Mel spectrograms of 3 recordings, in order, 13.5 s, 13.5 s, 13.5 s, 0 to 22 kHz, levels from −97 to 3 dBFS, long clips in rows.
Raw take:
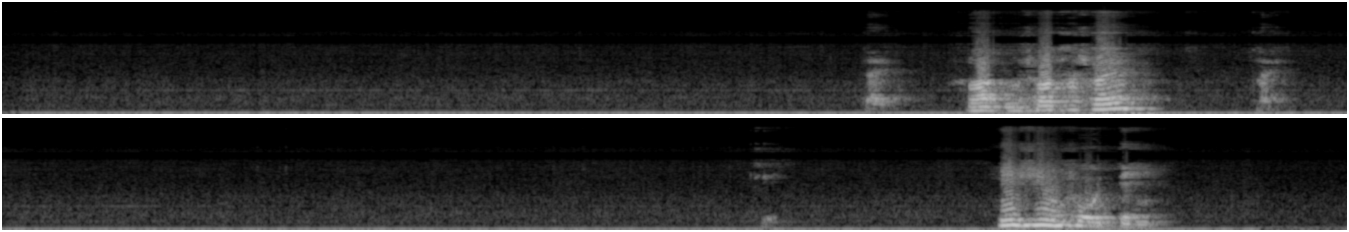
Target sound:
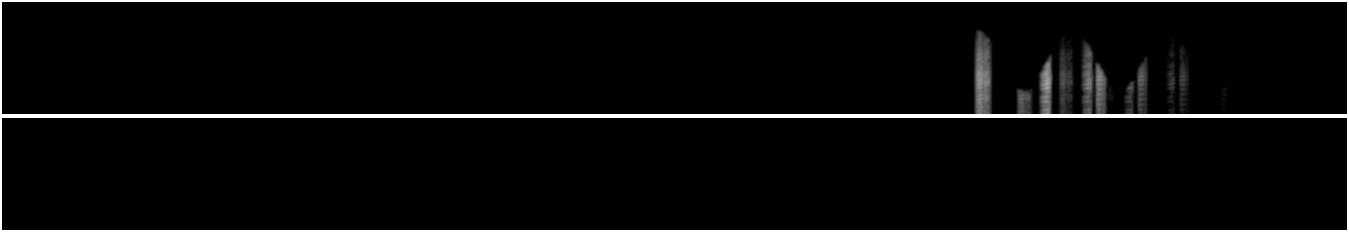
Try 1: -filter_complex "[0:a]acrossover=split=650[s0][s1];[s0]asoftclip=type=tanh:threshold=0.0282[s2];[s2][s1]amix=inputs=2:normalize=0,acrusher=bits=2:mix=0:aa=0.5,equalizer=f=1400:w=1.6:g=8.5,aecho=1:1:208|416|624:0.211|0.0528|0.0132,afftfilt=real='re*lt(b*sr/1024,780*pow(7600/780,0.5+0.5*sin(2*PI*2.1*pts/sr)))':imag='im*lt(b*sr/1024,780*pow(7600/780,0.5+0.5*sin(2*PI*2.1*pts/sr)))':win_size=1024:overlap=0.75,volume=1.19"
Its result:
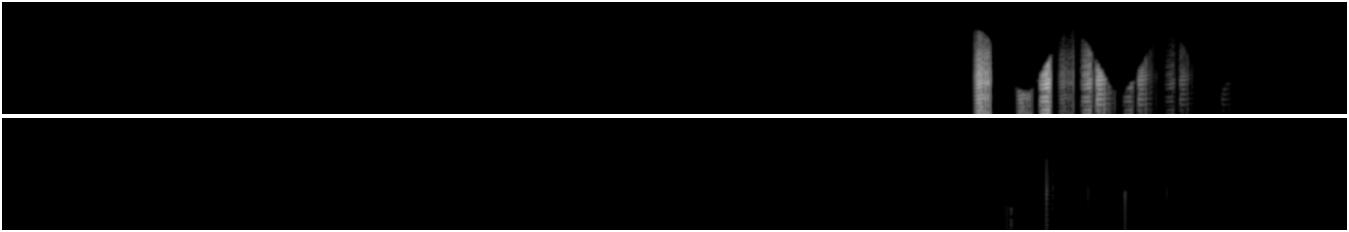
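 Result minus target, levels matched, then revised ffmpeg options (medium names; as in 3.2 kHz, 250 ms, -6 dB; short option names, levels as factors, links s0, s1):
saturation: distortion -6 dB
-filter_complex "[0:a]acrossover=split=650[s0][s1];[s0]asoftclip=type=tanh:threshold=0.00841[s2];[s2][s1]amix=inputs=2:normalize=0,acrusher=bits=2:mix=0:aa=0.5,equalizer=f=1400:w=1.6:g=8.5,aecho=1:1:208|416|624:0.211|0.0528|0.0132,afftfilt=real='re*lt(b*sr/1024,780*pow(7600/780,0.5+0.5*sin(2*PI*2.1*pts/sr)))':imag='im*lt(b*sr/1024,780*pow(7600/780,0.5+0.5*sin(2*PI*2.1*pts/sr)))':win_size=1024:overlap=0.75,volume=1.19"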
